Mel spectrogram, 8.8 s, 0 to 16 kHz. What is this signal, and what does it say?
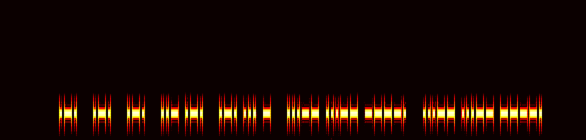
Morse code, heard as a keyed tone, about 33 wpm, 700 Hz. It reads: R R R UR RST 339 339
